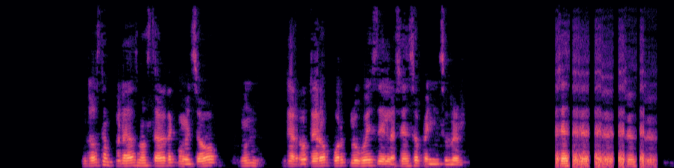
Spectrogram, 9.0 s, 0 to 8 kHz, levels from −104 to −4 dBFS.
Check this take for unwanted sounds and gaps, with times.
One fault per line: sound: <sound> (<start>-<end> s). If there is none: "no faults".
sound: laugh (7.4-8.8 s)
